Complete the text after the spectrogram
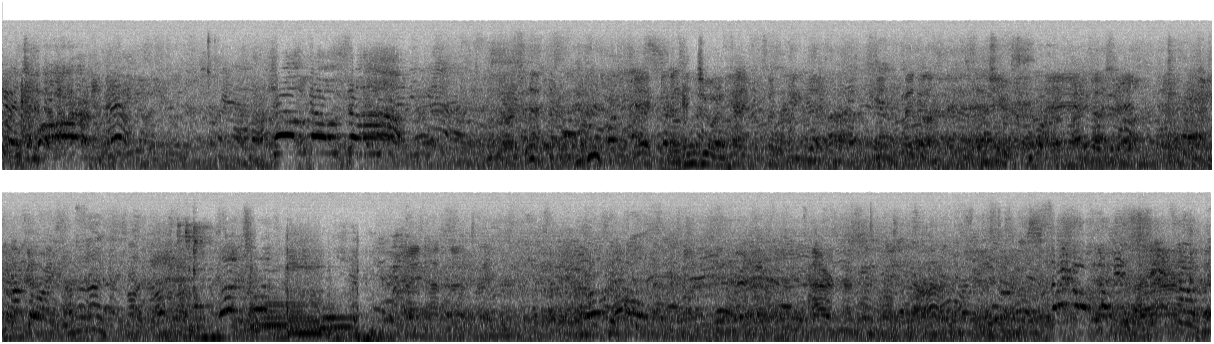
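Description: Drums and cymbals crash.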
